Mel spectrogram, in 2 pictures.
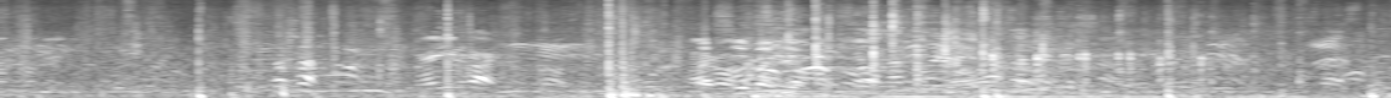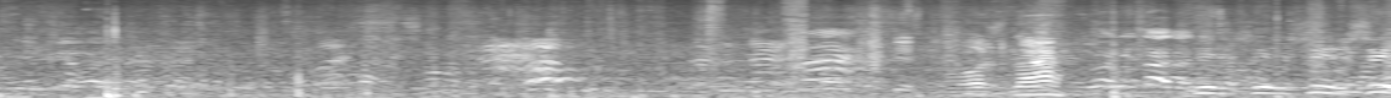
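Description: A football is kicked with sharp thuds.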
